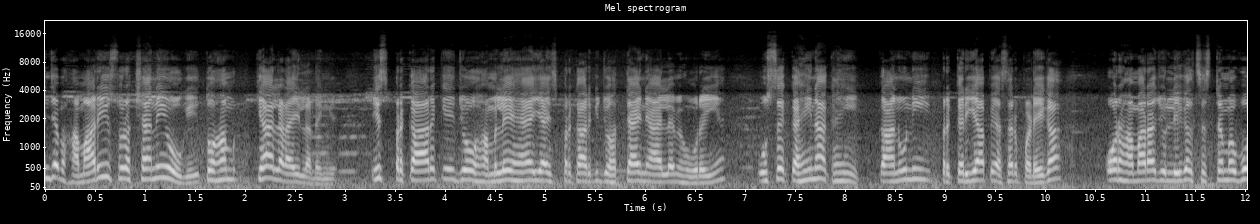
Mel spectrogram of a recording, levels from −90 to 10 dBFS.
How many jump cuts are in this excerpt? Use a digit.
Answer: 0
